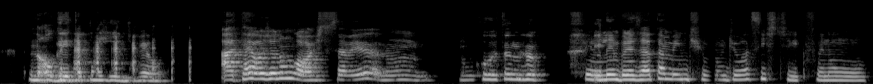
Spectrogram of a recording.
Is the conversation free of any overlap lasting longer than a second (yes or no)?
yes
